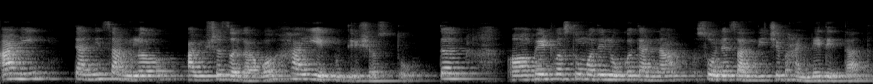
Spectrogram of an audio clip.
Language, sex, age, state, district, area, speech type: Marathi, female, 18-30, Maharashtra, Akola, urban, spontaneous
